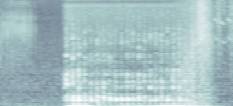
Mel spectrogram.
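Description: Deep, rough growl from a large cartoon monster, starting about half a second in and lasting about a second and a half before stopping sharply.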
